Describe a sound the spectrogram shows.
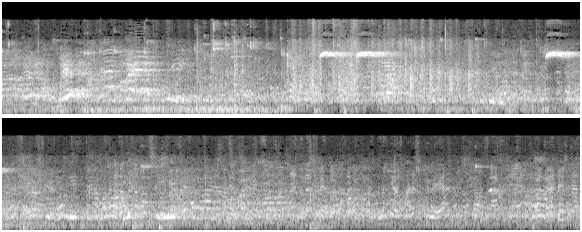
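Young girls shout and call out during play, echoing in a large hall.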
